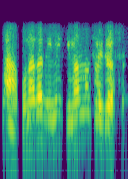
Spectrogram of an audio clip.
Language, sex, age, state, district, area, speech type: Assamese, male, 18-30, Assam, Sivasagar, rural, conversation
